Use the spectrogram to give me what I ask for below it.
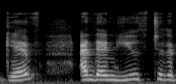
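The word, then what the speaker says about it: GXVE: two Brands it has the Gwen Stefani brand that is I think pronounced give and then youth to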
